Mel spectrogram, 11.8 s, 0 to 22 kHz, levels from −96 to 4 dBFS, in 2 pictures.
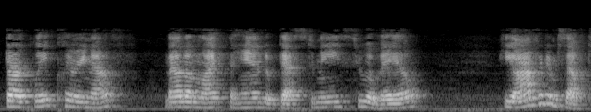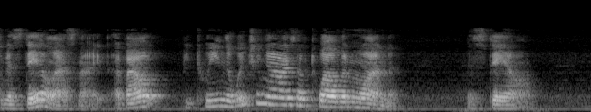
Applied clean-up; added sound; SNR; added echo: none; none; none; reverberation time 0.3 s.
